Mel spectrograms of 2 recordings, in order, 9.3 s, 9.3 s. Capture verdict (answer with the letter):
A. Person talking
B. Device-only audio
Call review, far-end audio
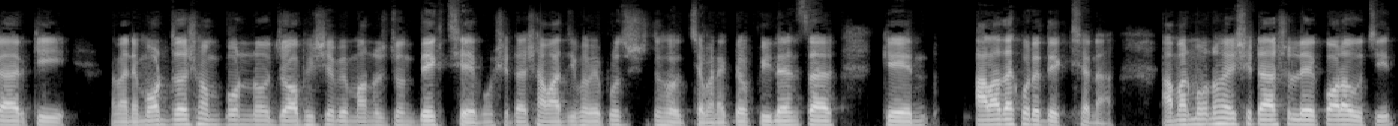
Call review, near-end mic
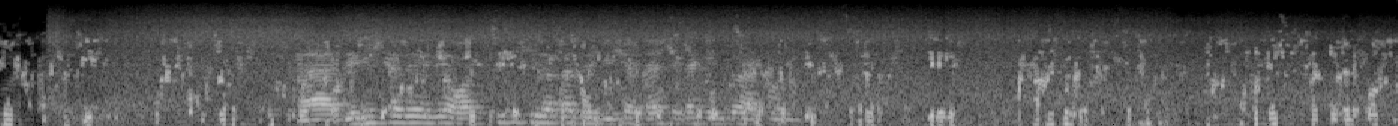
A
